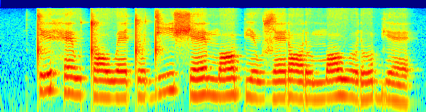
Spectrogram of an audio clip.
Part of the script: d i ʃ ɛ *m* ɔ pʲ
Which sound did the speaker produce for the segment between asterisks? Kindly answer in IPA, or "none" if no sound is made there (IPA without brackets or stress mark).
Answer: m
